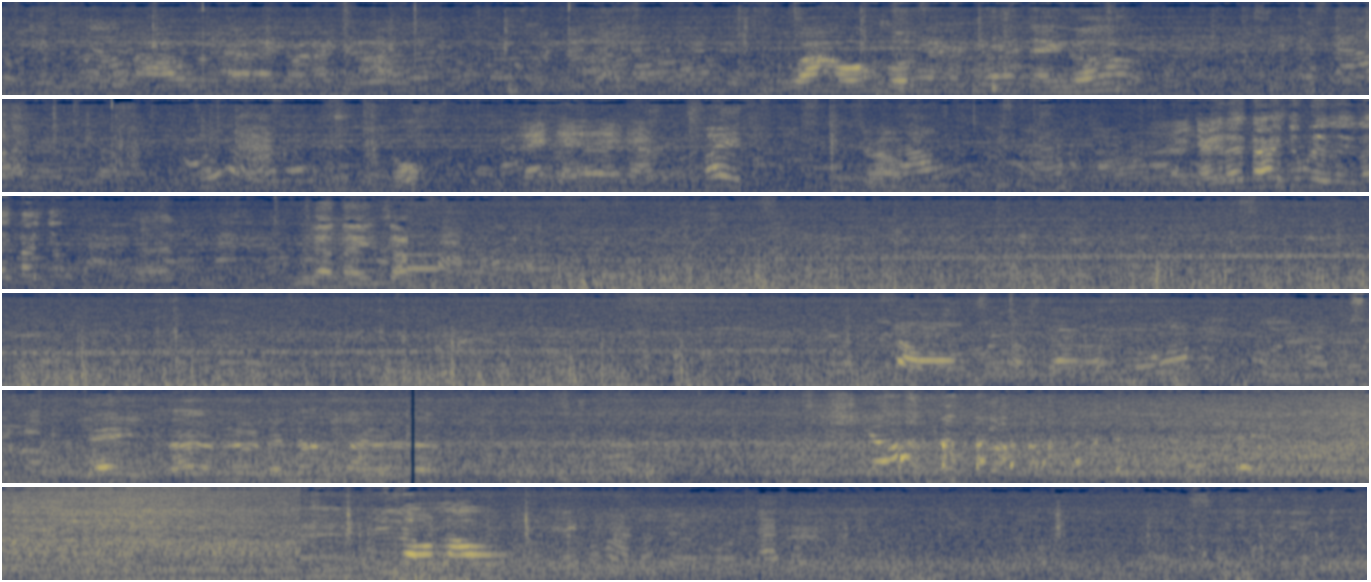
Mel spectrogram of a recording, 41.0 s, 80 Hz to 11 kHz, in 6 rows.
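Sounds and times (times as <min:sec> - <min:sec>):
wind and road noise: 0:00.0 - 0:41.0.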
